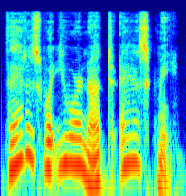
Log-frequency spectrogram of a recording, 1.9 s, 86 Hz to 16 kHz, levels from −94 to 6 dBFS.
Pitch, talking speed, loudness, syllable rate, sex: 180 Hz, 290 wpm, -16 LUFS, 5.6 syllables/s, male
